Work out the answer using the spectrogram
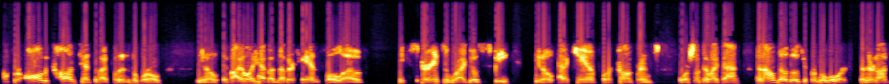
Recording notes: Phone interview.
